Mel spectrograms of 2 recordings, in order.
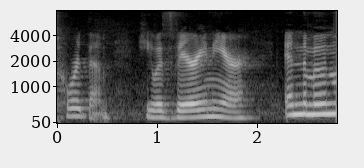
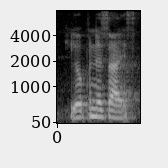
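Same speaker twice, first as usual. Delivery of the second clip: plain reading voice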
